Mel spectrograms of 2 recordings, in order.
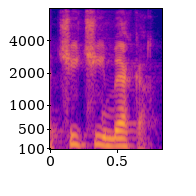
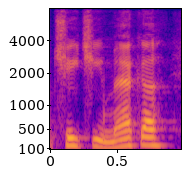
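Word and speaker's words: Chichimeca: indian tribe uh this tribe is called the chichi mecca chichi mecca c-h-i-c-h-i-m-e-c-a i believe let me spell that the chi chi mecca that indian tribe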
